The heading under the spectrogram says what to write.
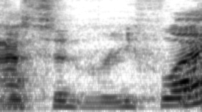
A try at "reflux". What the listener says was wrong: Yes, reflux, dumbass. Not reflex, reflux, flux, dumbass. Say it, flux. Say it, flux. No, say it, flux.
